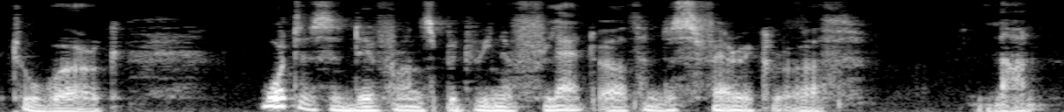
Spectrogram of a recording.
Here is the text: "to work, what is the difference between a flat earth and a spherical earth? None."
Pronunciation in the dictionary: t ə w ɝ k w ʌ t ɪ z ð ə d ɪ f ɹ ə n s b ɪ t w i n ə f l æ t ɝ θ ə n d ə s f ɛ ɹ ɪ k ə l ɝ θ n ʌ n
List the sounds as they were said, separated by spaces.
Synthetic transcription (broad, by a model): t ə w ɝ k w ʌ t ɪ z ð ə d ɪ f ɹ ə n s b ɪ t w i n ə f l æ t ɝ θ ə n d ə s f ɛ ɹ ɪ k ə l ɝ θ n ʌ n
